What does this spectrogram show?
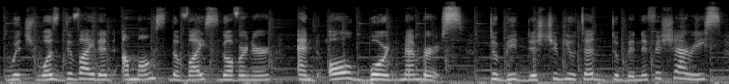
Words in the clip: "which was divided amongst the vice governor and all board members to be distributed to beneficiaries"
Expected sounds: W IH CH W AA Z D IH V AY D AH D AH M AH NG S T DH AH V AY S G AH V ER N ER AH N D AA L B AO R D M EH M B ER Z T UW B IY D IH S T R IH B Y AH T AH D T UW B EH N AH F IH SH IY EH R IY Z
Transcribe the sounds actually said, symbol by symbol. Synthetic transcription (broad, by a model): W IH CH W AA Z D IH V AY D AH D AH M AH NG S T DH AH V AY S G AH V ER N ER AH N D AA L B AO R D M EH M B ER S T UW B IY D IH S T R IH B Y AH T AH D T UW B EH N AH F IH SH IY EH R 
